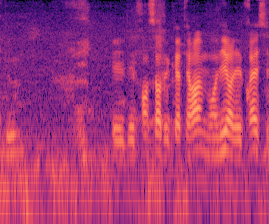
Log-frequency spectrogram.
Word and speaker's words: Caterham: Après, on a des Caterham, des K-Firm, si on la prononce à l'anglaise.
